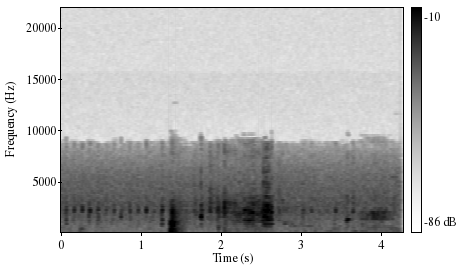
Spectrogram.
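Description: Fingertip pressing and twisting a small glued walnut dot plug into its drilled hole in a wooden guitar neck: one sharp tap about a second and a half in, then a few faint ticks and a brief scuffing rub, over faint room noise.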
